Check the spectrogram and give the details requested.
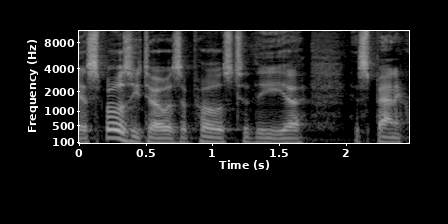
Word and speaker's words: Esposito: sent for rafael esposito i'm presuming it's pronounced the italian way esposito as opposed to the hispanic way esposito so rafael esposito made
